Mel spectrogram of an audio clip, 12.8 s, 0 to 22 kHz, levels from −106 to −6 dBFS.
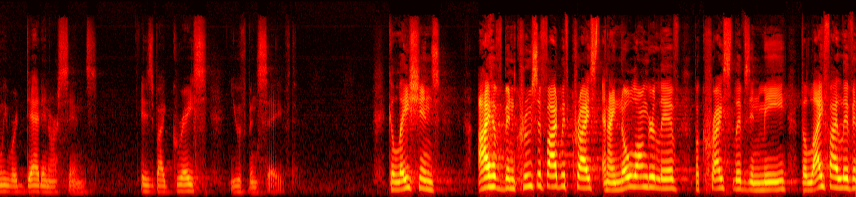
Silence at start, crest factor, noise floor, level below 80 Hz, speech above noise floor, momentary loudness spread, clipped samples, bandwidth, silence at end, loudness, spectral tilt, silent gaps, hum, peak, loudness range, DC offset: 0 s; 28 dB; -80 dBFS; under -90 dBFS; 43 dB; 20 LU; under 0.1%; 17 kHz; 0 s; -36 LUFS; -3.5 dB/octave; none; none; -10 dBFS; 18 LU; under 0.1%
